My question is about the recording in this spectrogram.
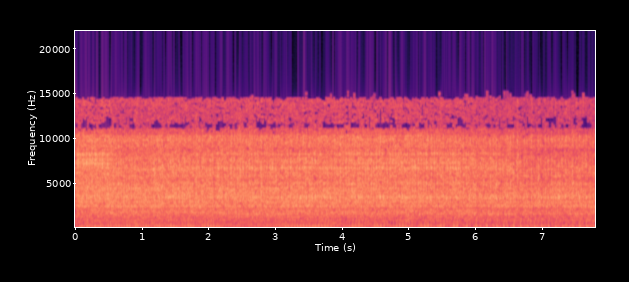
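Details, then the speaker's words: Yard Machines snowblower with an 8 hp Tecumseh engine, after replacing the surging, non-priming carburetor with a 632334A copy and the fuel line and raising the idle screw: steady, even single-cylinder chug at full throttle with no surging. It runs normally. "new carburetor i just over the idle a little bit through the idle screw here as you can see it doesn't surge anymore"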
